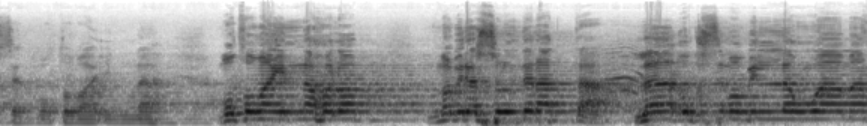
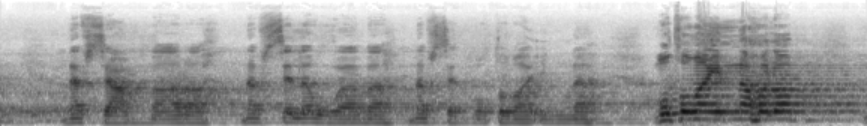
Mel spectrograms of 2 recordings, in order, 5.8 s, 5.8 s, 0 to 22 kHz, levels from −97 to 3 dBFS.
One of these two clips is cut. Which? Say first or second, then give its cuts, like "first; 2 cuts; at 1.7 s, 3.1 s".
first; 1 cut; at 4.1 s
